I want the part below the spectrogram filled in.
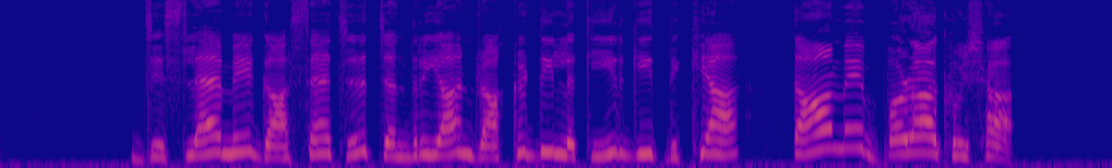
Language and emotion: Dogri, happy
